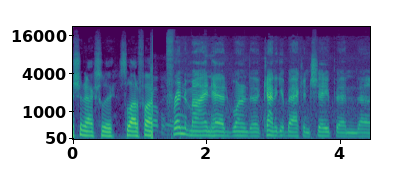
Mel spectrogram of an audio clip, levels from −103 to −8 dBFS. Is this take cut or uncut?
cut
